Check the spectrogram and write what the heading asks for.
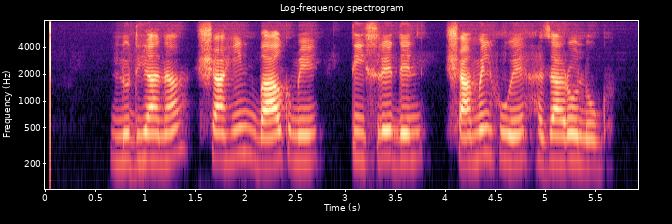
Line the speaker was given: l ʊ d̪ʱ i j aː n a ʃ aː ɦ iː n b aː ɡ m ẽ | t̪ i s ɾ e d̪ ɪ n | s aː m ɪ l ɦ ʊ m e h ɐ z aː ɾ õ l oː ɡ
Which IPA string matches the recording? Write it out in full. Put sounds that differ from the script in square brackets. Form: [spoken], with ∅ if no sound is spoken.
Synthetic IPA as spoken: l ʊ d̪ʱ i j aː n a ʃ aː ɦ iː n b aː ɡ m ẽ | t̪ [iː] s ɾ e d̪ ɪ n | [ʃ] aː m ɪ l ɦ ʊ [∅] e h ɐ z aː ɾ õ l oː ɡ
